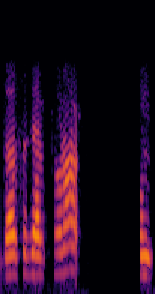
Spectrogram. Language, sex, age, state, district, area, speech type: Hindi, female, 60+, Uttar Pradesh, Jaunpur, rural, conversation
